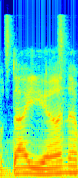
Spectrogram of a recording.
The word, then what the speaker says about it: Diana: você vai ter aí a deusa do latim Diana que em inglês ficou daana por causa da pronúncia da letra i você tem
